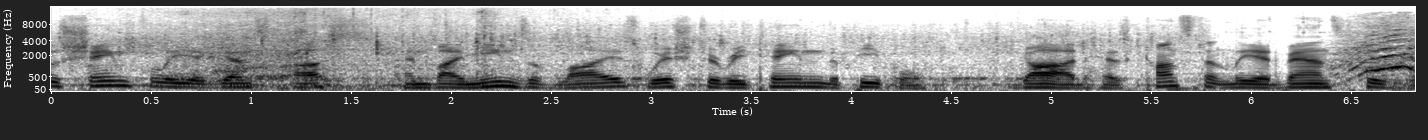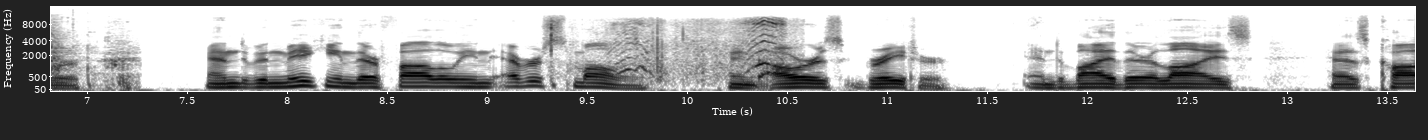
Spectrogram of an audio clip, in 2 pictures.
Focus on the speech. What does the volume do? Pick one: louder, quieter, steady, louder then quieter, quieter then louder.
steady.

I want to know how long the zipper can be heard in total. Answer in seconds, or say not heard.
5 s.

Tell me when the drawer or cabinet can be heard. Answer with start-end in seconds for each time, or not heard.
not heard.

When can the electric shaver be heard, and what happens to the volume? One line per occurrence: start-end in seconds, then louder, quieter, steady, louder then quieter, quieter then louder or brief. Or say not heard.
not heard.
